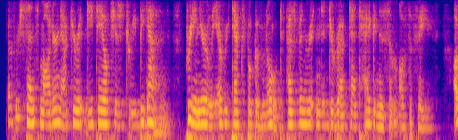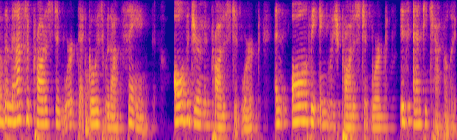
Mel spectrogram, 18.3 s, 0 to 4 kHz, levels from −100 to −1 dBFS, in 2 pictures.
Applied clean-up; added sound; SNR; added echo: neural mask model DeepFilterNet 3.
